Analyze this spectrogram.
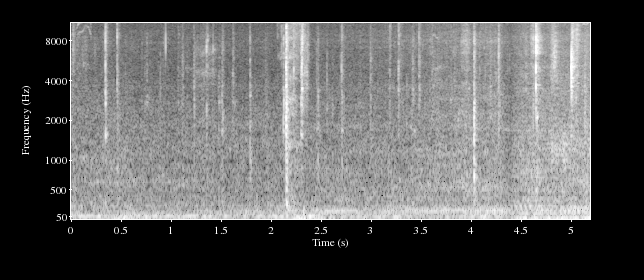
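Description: Scattered light clicks and rattles of wires and terminal hardware being handled as the switch wiring is disconnected from a star-delta starter panel, the clearest click about two seconds in, over a low steady hum.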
